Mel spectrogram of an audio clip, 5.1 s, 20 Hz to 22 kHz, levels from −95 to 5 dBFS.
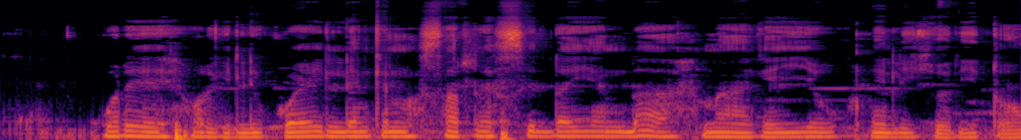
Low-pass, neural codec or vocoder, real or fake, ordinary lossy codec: none; none; real; none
